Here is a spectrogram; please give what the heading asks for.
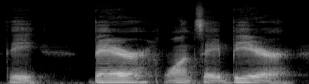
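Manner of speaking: "bear wants a beer" said very slowly; teacher dictating the sentence; very slow model sentence. Shown as a demonstration. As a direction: space out each word for learners. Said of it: "algo como que el oso quiere una cerveza".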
